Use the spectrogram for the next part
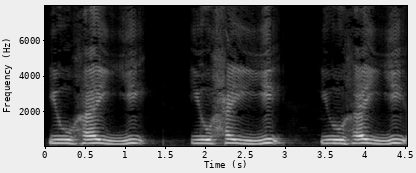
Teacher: হামজায়ের উপরে সুকুন আছে, তো একটু ধাক্কা দিয়ে বা ঝাঁকুনি দিয়ে পড়তে হবে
